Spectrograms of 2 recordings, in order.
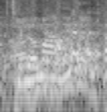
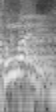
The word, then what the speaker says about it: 족만이: 이게 발음을 좀 조심해야 되는데. 어떤 건데? 이거는 순살 족발인데 이름은 종마니입니다. 카메라 나 꺼. 종만이. 종만이.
